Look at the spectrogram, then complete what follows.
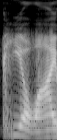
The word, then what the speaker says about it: POI: uh what was the POI project that you spoke of during the the the webinar David POI it's called po I think or at least that's what Calhoun calls it pronounces it it's Paul Cal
